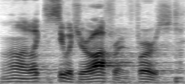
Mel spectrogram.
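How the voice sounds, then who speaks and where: Man acting a low-voiced hard-boiled detective, echoey hall. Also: fast, lightly acted. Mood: guarded. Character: tough undercover police detective posing as a drug buyer. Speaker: actor and first-person narrator in a radio drama. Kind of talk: old-time radio crime drama acting. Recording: echoey hall, music behind.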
